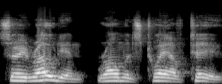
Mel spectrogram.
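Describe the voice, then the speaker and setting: Speaking at a fairly slow pace, a man with a strong Southern US accent has a fairly high pitch. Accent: Southern US, strong twang. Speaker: pastor. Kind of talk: devotional talk.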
